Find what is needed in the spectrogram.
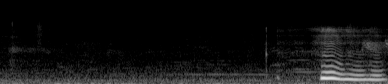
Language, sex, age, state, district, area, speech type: Bengali, female, 18-30, West Bengal, Birbhum, urban, spontaneous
